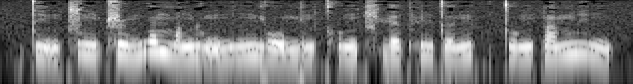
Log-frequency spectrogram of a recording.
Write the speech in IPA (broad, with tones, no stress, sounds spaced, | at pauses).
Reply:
t̪ ḭ˨˩ n t͡s ʊ˥˧ ŋ ʈ͡ʂ ɻ̩˥˩ m w ɔ˥ m ɑ˧˥ ŋ ɻ ʊ̰˨˩ ŋ m i˧˥ ŋ n̪ j o̰˨˩ ʊ̯ m j ɛ˦ n kʰ ʊ˧˥ ŋ t͡ɕʰ ɥ ɛ˧˥ pʰ y˧ n t̪ ə˧˥ n | t̪ ʊ˧˥ ŋ p ä˧˥ m i˥˩ ŋ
